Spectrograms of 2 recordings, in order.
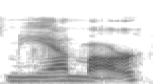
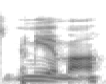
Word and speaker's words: Myanmar: It's spelled M Y A N M A R, which we here in America would pronounce Myanmar. Um, but in Burma, they actually drop pretty much all ending consonants. so it's it's Myanmar is how you'll hear them pronounce it.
